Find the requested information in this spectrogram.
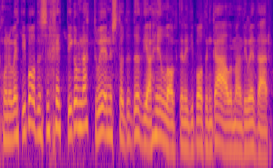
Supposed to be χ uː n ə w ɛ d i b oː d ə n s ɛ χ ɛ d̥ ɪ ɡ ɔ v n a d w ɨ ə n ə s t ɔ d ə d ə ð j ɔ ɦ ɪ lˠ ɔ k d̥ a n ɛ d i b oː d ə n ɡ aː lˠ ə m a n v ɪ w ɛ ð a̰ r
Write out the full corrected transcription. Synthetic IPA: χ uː n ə w ɛ d i b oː d ə n s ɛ χ ɛ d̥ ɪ ɡ ɔ v n a d w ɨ ə n ə s t ɔ d ə d ə ð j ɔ ɦ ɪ lˠ ɔ ɡ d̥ a n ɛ d i b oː d ə n ɡ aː lˠ ə m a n ð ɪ w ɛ ð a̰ r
